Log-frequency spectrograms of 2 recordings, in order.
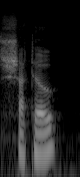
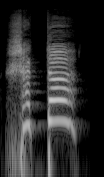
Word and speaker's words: Chatot: Chatot. – It's Chatot. – I believe it's actually pronounced Chateau. – It's Chata.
